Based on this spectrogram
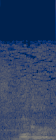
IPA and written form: ˈmɒdərət (moderate)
